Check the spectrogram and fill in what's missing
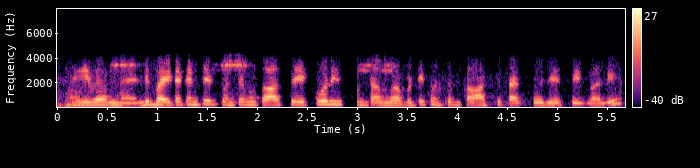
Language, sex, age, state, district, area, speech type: Telugu, female, 18-30, Andhra Pradesh, Sri Satya Sai, urban, conversation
